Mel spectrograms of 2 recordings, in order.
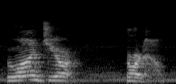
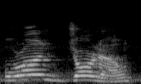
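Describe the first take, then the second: First: "Buongiorno" stretched long, falling; very slow buongiorno. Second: "buongiorno" very slow and careful. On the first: Presenter drilling the greeting for the class. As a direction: drag "Buongiorno" out slowly. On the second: Presenter teaching the class the formal greeting. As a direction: draw "buongiorno" out. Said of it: "a formal good morning is". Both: Shown as a demonstration.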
